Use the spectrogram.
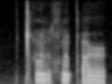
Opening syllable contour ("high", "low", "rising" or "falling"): high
